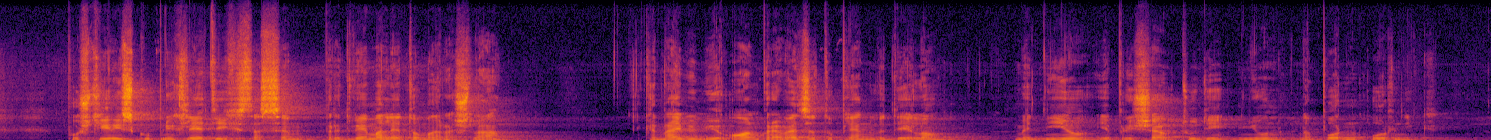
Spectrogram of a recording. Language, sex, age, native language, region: Slovenian, male, 30-49, Slovenian, Savinja region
